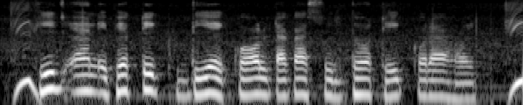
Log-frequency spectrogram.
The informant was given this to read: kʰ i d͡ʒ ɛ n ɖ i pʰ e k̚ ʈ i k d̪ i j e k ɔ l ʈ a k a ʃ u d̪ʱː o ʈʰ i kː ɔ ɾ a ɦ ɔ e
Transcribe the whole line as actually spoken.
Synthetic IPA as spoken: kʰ i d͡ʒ ɛ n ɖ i pʰ e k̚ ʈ i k d̪ i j e k ɔ l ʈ a k a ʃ u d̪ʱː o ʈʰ i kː ɔ ɾ a ɦ ɔ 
